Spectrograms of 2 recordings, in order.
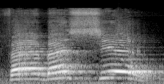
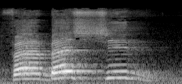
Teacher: Fabashshir kalau baris bawah sebelum ra mati maka dia nipis, dinamakan tarqiq. Jangan kita baca macam ni fabashshir, salah.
